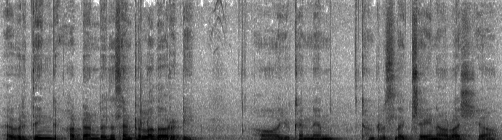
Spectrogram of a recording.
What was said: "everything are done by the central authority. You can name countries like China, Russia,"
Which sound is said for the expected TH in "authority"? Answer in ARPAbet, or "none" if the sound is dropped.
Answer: T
